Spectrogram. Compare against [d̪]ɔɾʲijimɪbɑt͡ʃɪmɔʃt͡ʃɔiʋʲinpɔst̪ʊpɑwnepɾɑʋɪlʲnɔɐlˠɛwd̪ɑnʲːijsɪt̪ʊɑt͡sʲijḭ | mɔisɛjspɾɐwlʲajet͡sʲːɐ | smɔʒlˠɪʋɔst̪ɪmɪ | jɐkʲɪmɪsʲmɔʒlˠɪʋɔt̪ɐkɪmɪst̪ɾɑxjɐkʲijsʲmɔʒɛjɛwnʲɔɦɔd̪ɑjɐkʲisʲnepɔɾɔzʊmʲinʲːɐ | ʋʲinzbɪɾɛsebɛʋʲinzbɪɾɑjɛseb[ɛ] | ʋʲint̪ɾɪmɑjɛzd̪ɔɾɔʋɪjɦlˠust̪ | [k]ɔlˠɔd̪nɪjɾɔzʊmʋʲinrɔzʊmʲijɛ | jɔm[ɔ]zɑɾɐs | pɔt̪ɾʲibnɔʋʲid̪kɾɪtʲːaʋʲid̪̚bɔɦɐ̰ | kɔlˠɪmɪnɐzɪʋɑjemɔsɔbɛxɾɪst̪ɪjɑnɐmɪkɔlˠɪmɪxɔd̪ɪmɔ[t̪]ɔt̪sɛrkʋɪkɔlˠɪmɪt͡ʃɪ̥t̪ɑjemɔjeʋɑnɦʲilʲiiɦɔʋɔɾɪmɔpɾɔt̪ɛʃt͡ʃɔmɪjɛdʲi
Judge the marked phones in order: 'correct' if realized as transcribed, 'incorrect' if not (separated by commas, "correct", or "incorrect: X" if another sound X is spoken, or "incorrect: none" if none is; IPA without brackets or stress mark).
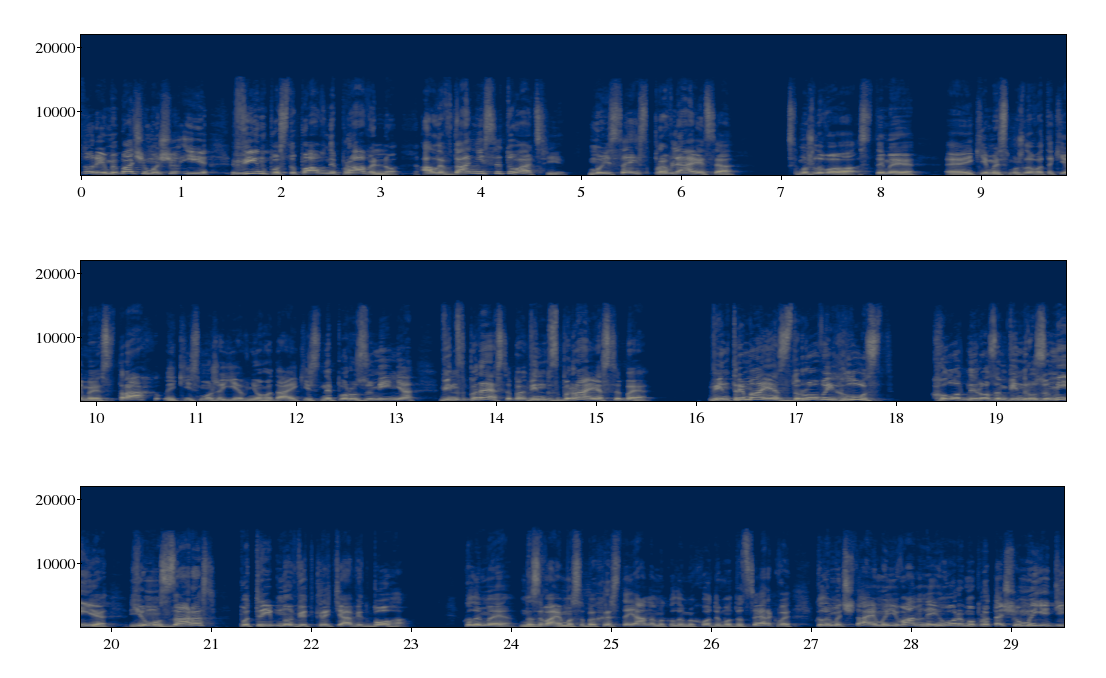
incorrect: t̪, correct, incorrect: x, incorrect: u, incorrect: d̪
